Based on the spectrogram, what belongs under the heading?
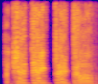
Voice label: Player Spotted, Robot Large; Warframe; Eximus Corpus Robotic Large; Battle Barks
